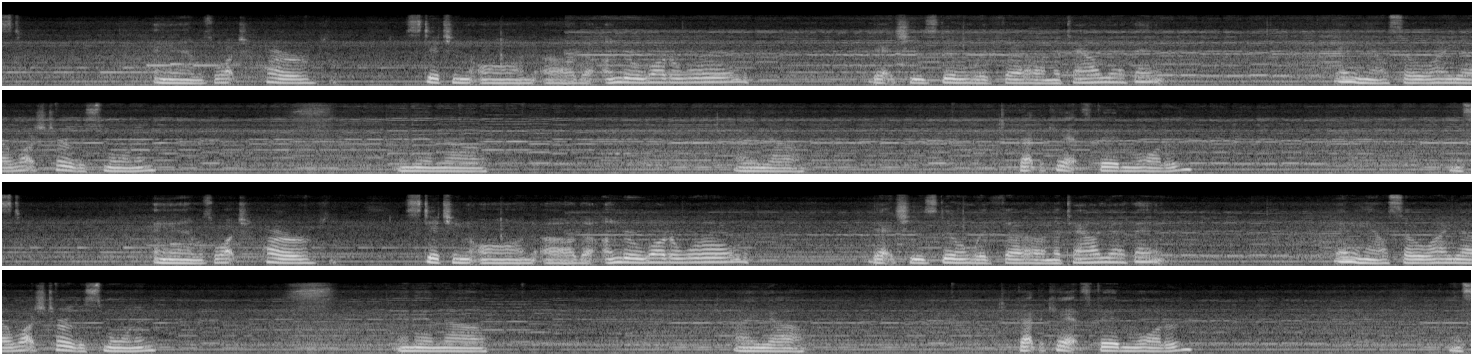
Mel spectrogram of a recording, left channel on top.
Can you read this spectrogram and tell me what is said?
and was watching her stitching on the underwater world that she's doing with Natalia, I think. Anyhow, so I watched her this morning, and then I got the cats fed and watered. And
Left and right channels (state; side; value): normal; both; correlation 0.80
